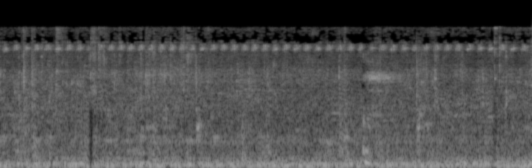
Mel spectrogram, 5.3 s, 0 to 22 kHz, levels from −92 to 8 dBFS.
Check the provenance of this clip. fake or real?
fake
